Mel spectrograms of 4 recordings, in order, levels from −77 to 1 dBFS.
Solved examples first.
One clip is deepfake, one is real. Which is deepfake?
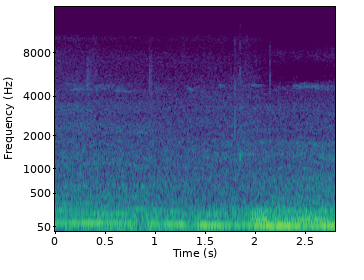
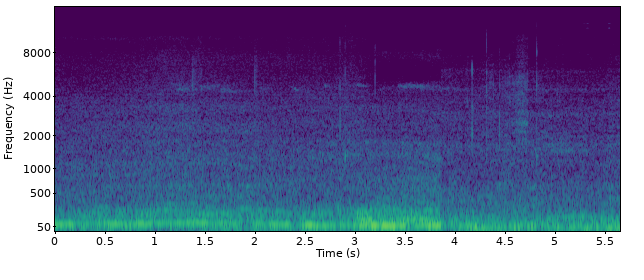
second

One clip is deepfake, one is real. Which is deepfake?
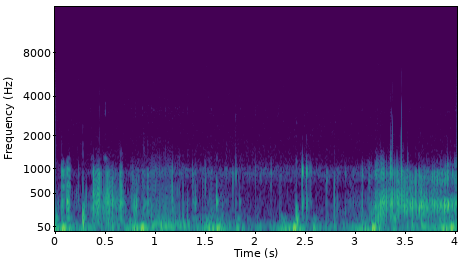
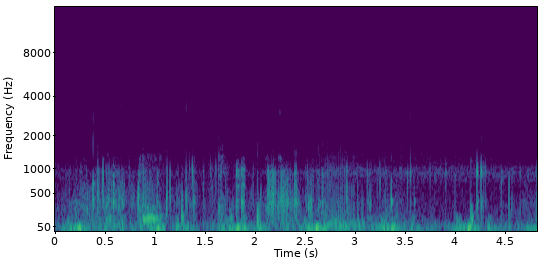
second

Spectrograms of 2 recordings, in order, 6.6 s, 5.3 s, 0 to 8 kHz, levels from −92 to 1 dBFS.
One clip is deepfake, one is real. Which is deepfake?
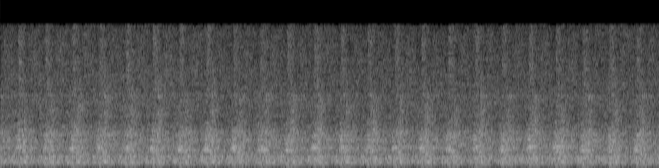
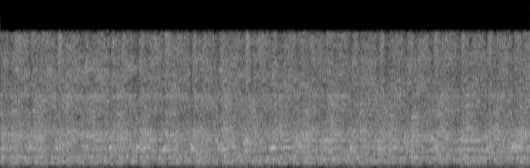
second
